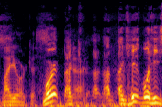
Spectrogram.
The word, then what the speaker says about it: Mayorkas: How do you pronounce his name? Mariocas? Mayorkas.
